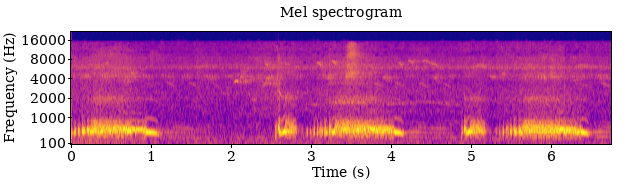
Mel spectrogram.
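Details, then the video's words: Local puter dove cooing, played to coax silent doves into calling: three long trilling coos that dip at the end, with short sharp notes leading into the later ones. "SUARA PIKAT PUTER LOKAL GACOR_SUARA PANCINGAN BURUNG PUTER MALAS BUNYI AGAR BUNYI LAGI"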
